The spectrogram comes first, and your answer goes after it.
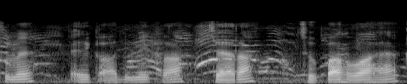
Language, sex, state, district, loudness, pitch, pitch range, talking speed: Hindi, male, Uttar Pradesh, Saharanpur, -20 LUFS, 110 Hz, 105-115 Hz, 120 wpm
